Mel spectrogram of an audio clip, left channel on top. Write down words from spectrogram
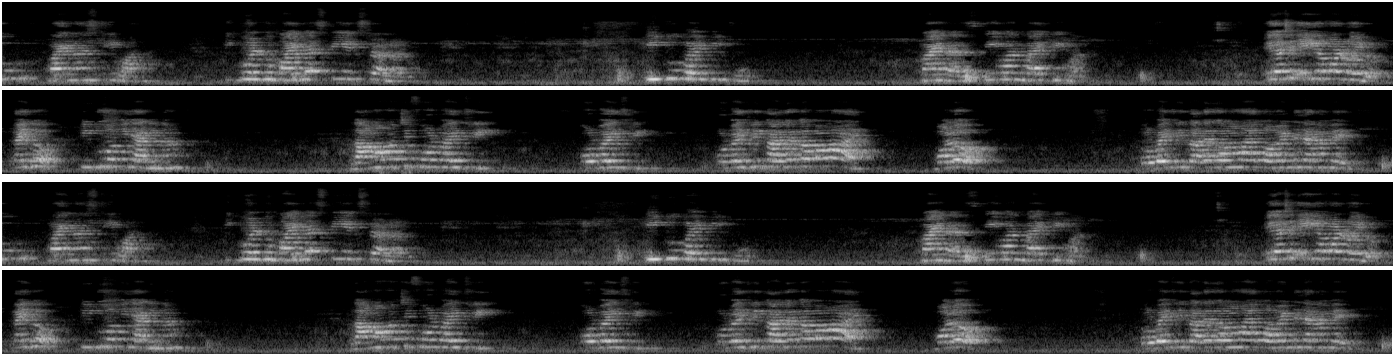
minus T1 equal to minus P external T2 by T2 minus T1 by T1। ঠিক আছে। এই আমার রইল, তাই তো। T2 আমি জানি না, গামা হচ্ছে 4/3 কাদের গামা হয় বলো, 4/3 কাদের গামা হয় কমেন্টে জানাবে।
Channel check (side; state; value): right; noise; hum, 29 dB below the sound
